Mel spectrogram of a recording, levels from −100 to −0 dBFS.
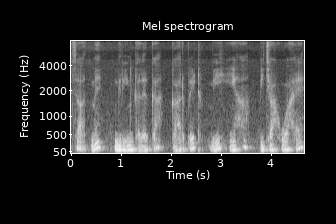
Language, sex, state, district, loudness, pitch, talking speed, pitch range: Hindi, male, Himachal Pradesh, Shimla, -16 LUFS, 110 Hz, 140 wpm, 100-145 Hz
